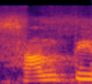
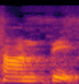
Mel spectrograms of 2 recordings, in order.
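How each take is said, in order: First: It begins with a dental 's' sound. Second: It begins with a palatal 'sh' sound. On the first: The speaker calls it wrong. "এটা dental স" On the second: The speaker calls it right. "এটা হচ্ছে তালবস্য"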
